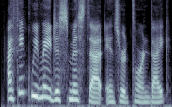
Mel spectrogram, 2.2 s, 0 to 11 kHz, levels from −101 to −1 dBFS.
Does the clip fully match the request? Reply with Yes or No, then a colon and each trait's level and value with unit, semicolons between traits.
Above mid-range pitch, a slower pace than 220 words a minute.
No: high, 220 Hz; fast, 225 wpm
